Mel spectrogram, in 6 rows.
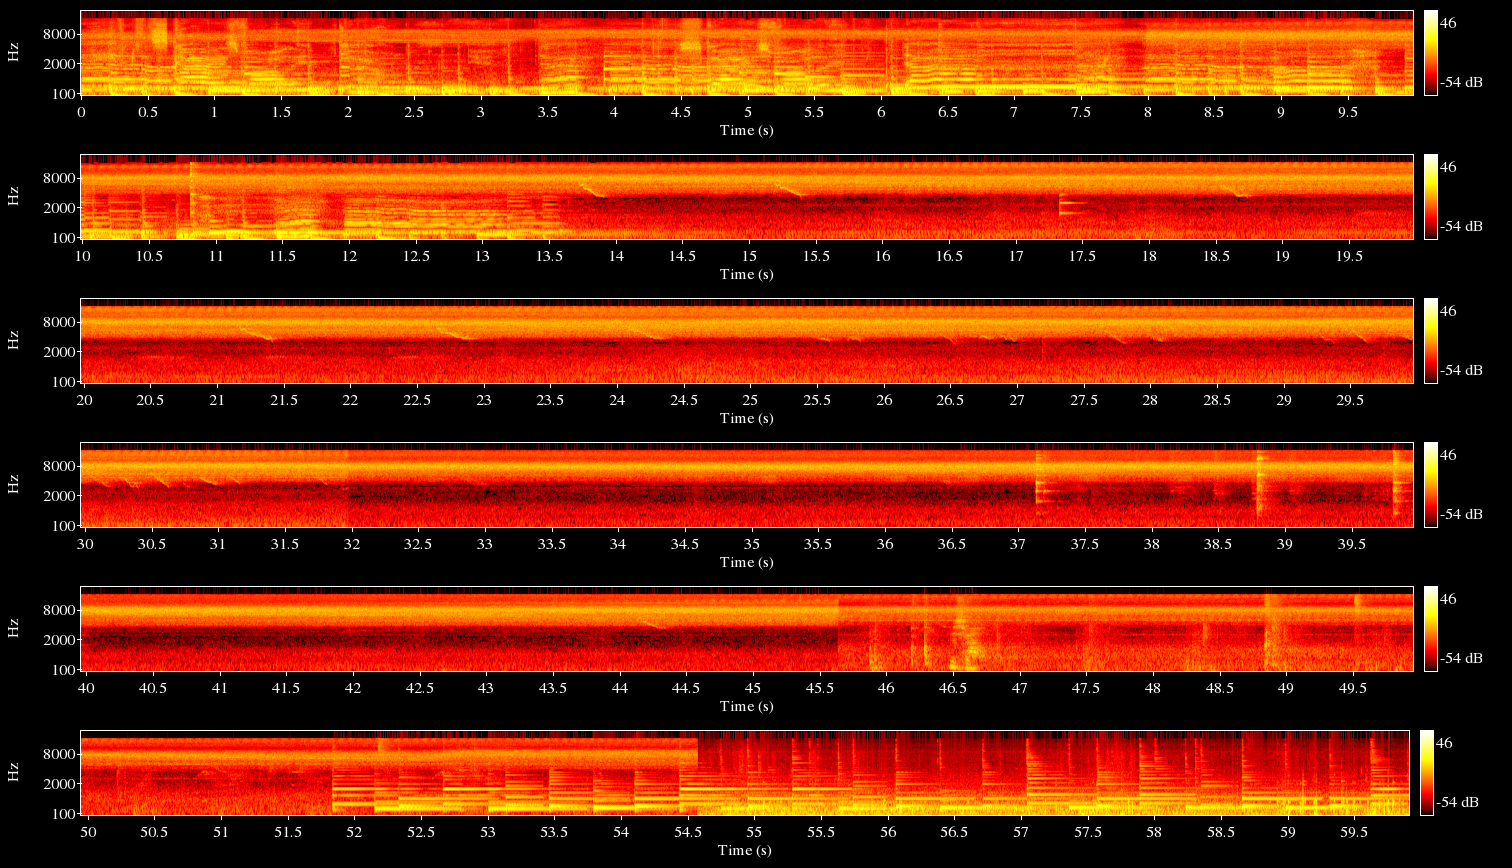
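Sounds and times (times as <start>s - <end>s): falling chirps: 0.0s - 32.0s, 43.2s - 56.0s
insects chorus: 0.0s - 59.9s.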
